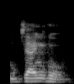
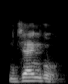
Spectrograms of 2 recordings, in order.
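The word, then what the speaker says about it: Django: अगर आप पाइथन का बात करो तो ये है जैंगो, ठीक है, इसमें डी साइलेंट होता है, जैंगो।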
